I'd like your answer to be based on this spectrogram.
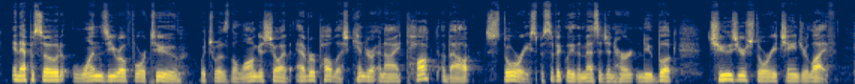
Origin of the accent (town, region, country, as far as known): Kentucky, United States; born or raised there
